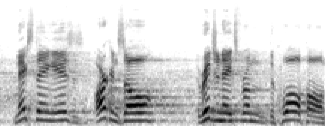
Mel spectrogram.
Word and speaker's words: Arkansas: Kansas vote first off is pronounced our can saw like you picked up the hammer and you saw all right next thing is Arkansas originates from the qual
